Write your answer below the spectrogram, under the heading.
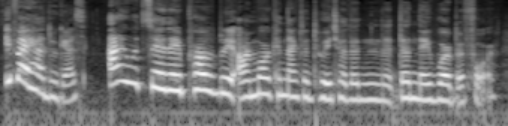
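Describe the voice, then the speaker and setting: Woman as a boastful revolutionary leader, high-voiced. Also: expressive, brisk, close to an everyday voice. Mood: explaining proudly. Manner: boastful, matter-of-fact. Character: proud, self-satisfied male revolutionary leader as show guest. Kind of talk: comedic puppet-show interview.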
